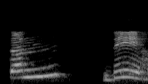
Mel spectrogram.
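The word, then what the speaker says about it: संदेह: सम धन देह तो यहां म का न हो जाता है तो देखो म का न हो जाता है सन देह आधा न का उच्चारण आ रहा है ठीक है धनि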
